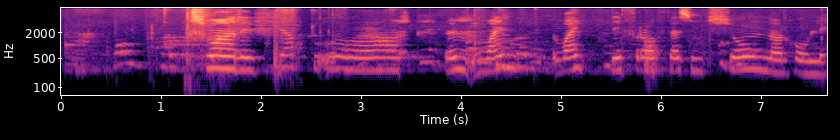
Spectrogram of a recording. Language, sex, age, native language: Icelandic, male, 18-19, Icelandic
